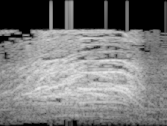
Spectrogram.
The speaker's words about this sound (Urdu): الحمدللہ عزوجل یہاں موجود جامعۃ المدینہ کے طلبہ بہت خوشی کا اظہار کر رہے ہیں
